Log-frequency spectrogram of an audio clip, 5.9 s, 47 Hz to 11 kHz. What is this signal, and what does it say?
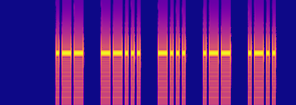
Morse code, heard as a keyed tone, about 20 wpm, spaced as for 15 wpm, 700 Hz. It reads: W7BWL
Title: 193 Lesson 31g - Letter v - Call Signs 20wpm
